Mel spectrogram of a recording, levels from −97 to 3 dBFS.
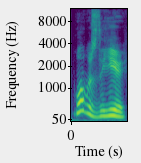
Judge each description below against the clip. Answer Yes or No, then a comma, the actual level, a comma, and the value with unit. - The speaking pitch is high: Yes, high, 195 Hz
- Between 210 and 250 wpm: No, fast, 315 wpm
